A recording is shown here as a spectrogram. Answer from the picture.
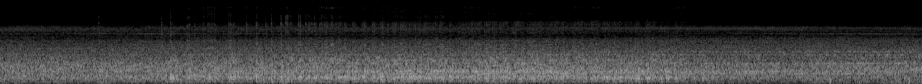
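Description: Steady rumble of a train on the move, with a faint steady whine on top.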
